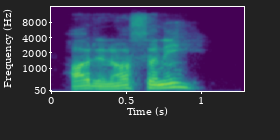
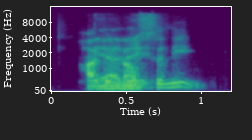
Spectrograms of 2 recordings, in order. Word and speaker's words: Haudenosaunee: Haudenosaunee. Haudenosaunee.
